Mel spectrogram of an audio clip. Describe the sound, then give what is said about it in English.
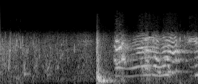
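A hand bangs the surface of water, throwing up one sharp, loud splash about midway through, followed by a sustained, voice-like tonal sound. “He bangs the water, splashing wildly.”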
